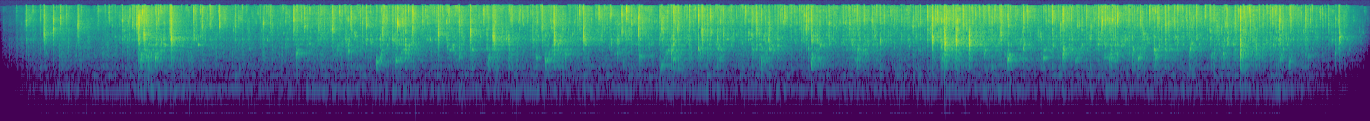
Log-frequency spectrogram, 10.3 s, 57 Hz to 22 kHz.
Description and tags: Sound of urination - Number 2
Panska, toilet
